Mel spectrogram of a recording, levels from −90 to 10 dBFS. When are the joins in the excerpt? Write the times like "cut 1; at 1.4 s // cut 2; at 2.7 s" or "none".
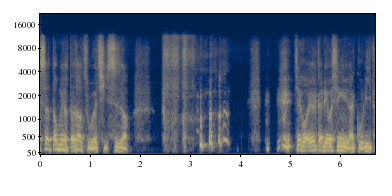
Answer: none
